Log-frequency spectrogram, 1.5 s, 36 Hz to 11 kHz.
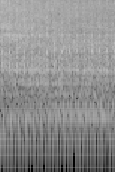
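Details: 2007 BMW F800S parallel twin, hot engine at idle: hollow, rhythmic knock keeping time with firing pulses, steady and even; piston slap, with a weeping head gasket also noted.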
